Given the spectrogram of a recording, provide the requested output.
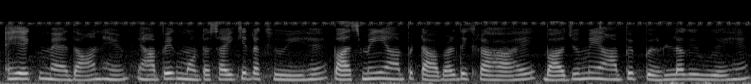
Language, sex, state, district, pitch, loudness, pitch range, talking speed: Hindi, female, Bihar, Gopalganj, 235 Hz, -27 LUFS, 220-255 Hz, 215 wpm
